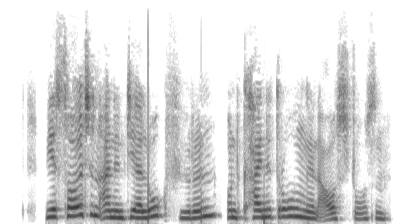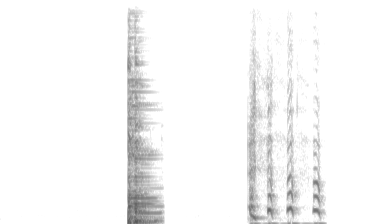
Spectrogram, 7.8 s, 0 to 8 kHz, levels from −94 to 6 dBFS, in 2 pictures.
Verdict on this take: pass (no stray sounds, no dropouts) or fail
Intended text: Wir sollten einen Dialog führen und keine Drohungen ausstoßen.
fail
